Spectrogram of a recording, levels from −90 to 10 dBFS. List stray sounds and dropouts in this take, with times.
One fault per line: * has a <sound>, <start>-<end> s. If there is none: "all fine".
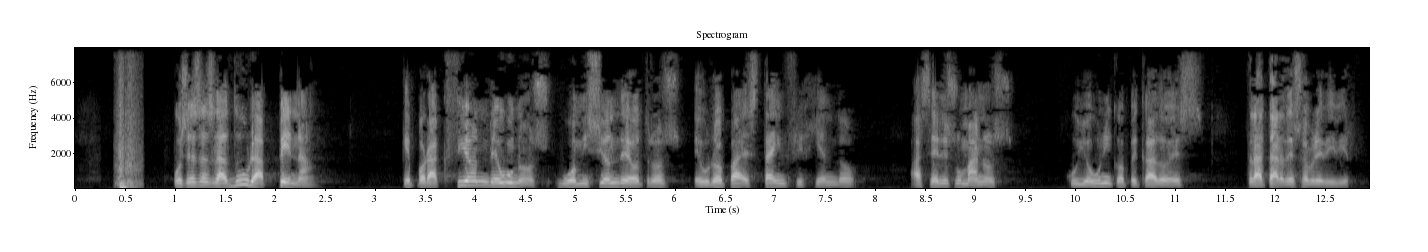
* has a whoosh, 0.4-0.7 s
